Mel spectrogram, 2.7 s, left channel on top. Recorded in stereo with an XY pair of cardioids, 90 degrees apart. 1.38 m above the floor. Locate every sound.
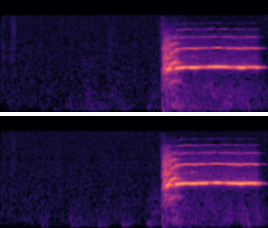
1.6 s a scream: 35° right, 0.8 m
